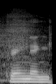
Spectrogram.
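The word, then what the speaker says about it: Groening: So Graining, he says it rhymes with complaining.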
